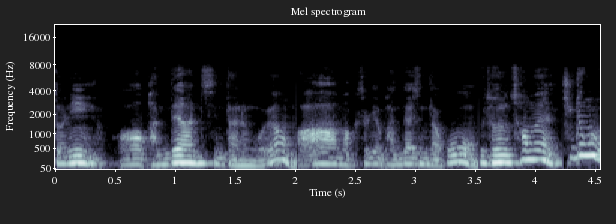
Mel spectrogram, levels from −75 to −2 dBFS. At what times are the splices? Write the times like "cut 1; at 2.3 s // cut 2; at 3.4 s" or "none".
none

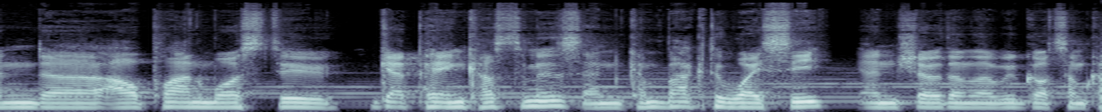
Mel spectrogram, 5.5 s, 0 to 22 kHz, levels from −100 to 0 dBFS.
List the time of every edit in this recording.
cut 1; at 4.3 s

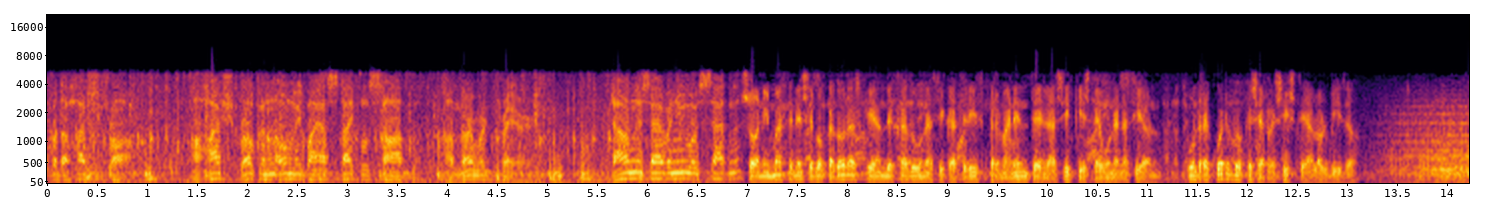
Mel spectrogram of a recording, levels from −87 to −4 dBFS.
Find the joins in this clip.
cut 1; at 3.5 s

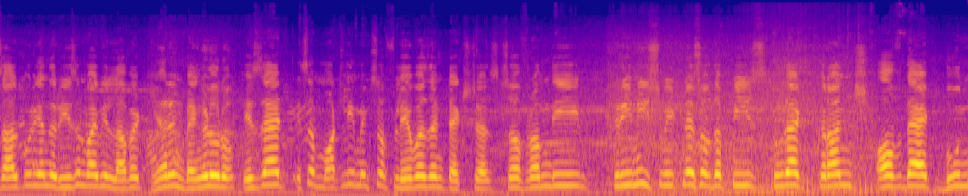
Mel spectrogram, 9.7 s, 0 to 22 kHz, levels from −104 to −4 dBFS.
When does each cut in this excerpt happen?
cut 1; at 1.5 s // cut 2; at 2.8 s

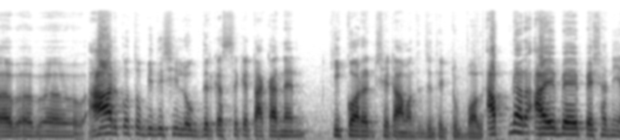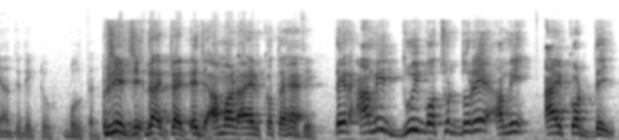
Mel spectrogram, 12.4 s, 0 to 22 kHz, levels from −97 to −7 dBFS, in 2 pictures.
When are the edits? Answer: cut 1; at 4.8 s

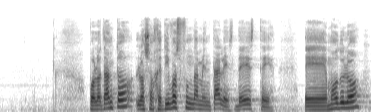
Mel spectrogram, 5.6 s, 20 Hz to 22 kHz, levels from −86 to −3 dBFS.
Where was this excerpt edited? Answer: none

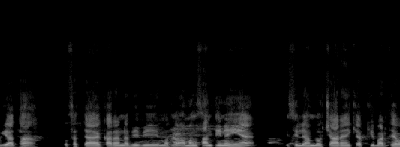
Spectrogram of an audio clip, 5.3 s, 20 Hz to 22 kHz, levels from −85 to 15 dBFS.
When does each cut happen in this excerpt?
none

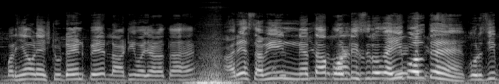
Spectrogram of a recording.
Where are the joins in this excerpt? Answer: cut 1; at 2.1 s

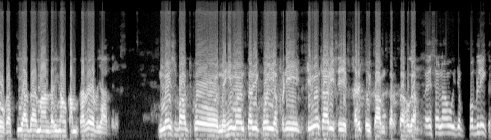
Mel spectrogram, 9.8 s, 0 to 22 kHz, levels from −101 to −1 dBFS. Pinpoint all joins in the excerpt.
cut 1; at 8.5 s

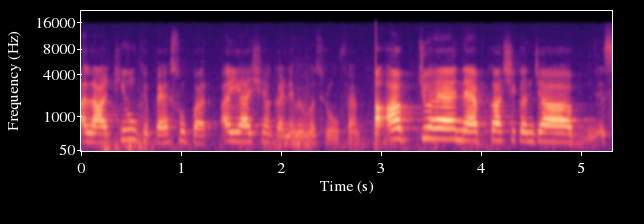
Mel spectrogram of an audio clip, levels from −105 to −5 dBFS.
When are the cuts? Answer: cut 1; at 2.9 s

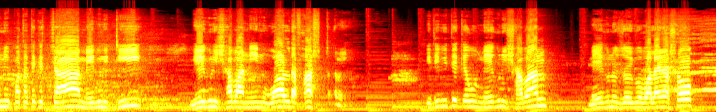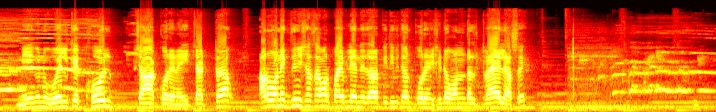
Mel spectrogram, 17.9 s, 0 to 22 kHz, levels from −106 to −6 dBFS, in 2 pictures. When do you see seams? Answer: cut 1; at 15.9 s

